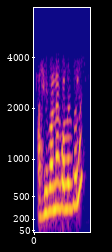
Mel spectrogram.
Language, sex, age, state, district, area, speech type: Assamese, female, 18-30, Assam, Sivasagar, rural, conversation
